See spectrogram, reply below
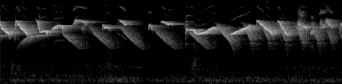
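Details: Continuous sweet, high twittering from a white-eye of Lumajang, overlapping downslurred whistles strung together rapidly with only a brief break midway.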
